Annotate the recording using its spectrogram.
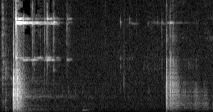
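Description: Small metal padlock keys on a string clinking together once, with a bright, high ringing that dies away within about half a second. A short, softer rustle follows near the end.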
